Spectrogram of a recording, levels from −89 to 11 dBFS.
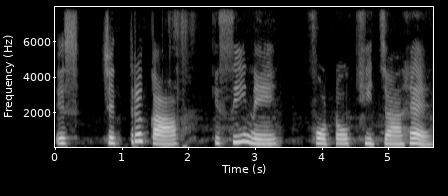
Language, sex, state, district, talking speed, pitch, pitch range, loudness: Hindi, female, Madhya Pradesh, Dhar, 85 wpm, 270 Hz, 250-295 Hz, -18 LUFS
